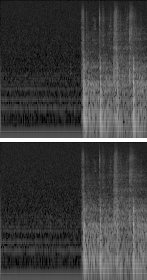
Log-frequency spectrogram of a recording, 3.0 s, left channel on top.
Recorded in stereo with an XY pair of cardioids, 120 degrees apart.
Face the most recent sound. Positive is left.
turn(degrees=25)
